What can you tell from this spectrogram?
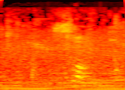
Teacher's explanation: Kemudian sifat hurufnya agak tinggi sedikit, artinya lidahnya lebih agak dinaikkan ke atas sedikit, dilipat sedikit, kemudian bunyinya seperti bunyi cuitan burung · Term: huruf sod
